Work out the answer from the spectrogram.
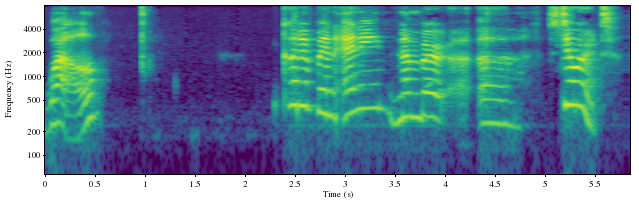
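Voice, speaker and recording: A woman plays an exasperated, loyal wife in a 1940s radio mystery. Her voice is sharp, bright and slightly high. She pleads her case emphatically and dramatically. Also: sing-song, slow pace, exaggerated voice. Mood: urgent, insistent.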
